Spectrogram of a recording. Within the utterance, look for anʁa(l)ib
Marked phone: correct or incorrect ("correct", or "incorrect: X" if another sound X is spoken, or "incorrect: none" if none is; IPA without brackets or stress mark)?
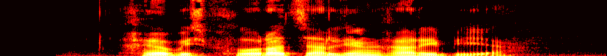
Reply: incorrect: ɾ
